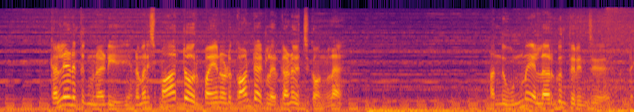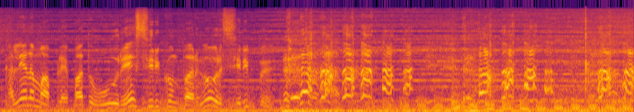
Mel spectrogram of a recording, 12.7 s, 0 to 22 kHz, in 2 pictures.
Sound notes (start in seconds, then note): 9.1 scornful laughter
